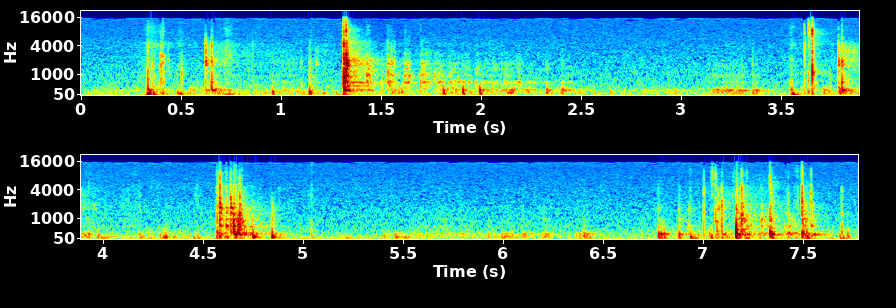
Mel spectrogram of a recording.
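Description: A utility knife blade shaves thin strips from the surface of a solid oval light green soap bar held in the palm. Short, crisp scraping cuts with bright edges come in scattered bursts, separated by quiet gaps with soft rustling.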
